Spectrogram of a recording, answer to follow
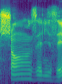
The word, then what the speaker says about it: Champs-Élysées: Mes parents vont déjeuner dans le quartier des ici, on fait la liaison obligatoire Chamélysée mais le S finalé.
